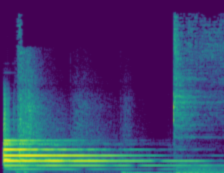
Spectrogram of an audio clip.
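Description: A dinner bell rings out with a bright, sustained metallic tone, struck again near the end so the ringing swells with a deeper low hum beneath, loud with no voices.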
